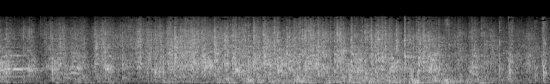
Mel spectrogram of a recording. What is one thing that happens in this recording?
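Carriage wheels roll over gravel.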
